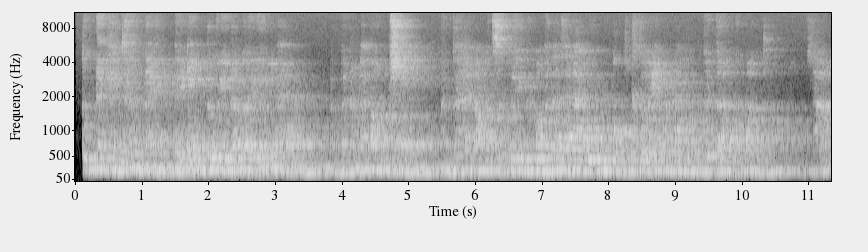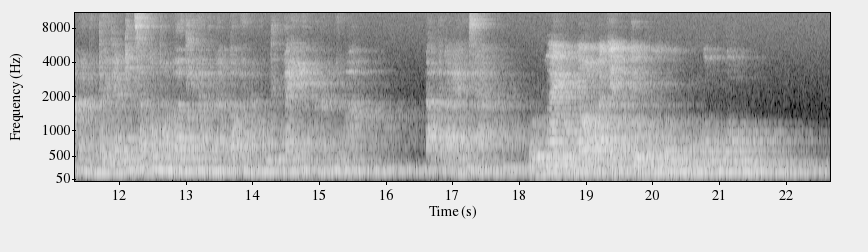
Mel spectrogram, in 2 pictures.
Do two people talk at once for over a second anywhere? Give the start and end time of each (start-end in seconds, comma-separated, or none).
none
